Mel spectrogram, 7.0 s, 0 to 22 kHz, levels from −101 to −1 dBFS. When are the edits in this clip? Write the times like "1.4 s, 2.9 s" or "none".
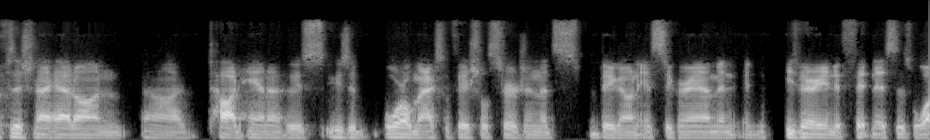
5.8 s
